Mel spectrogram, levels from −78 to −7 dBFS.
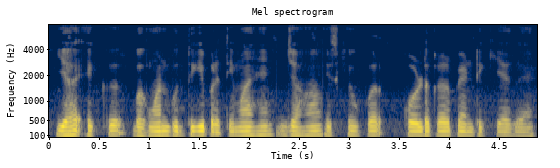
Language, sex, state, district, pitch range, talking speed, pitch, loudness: Hindi, male, Bihar, Jamui, 105-115 Hz, 195 wpm, 110 Hz, -17 LUFS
